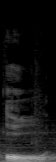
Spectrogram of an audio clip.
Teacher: the vowel O is exactly a mid-low, back, rounded vowel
